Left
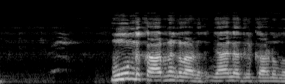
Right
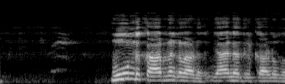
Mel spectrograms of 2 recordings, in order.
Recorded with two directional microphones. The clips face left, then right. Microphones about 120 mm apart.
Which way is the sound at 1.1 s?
30° left (ahead or behind).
